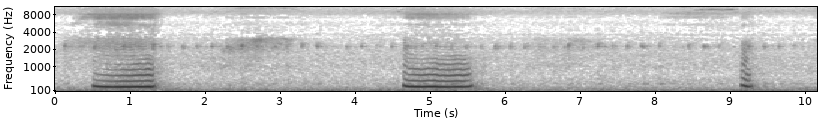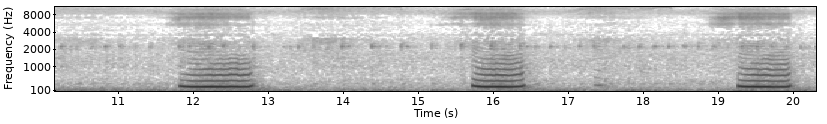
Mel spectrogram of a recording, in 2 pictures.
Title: Cat snoring.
